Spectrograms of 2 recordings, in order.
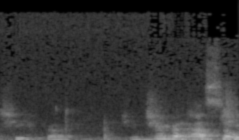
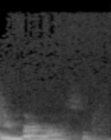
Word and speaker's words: Chimborazo: And I just wondered what, apparently it never got to that village in the, how do you say that, Chimborazo. – Chimborazo.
